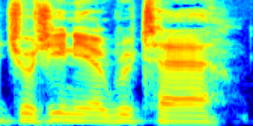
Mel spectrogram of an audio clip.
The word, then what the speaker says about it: Georginio Rutter: Well, I'm going to start off by correcting your pronunciation. – Go on then. – Which is annoying, but I guess it's good to get on these things early enough. But yeah, I would say Jorginho Rutter.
